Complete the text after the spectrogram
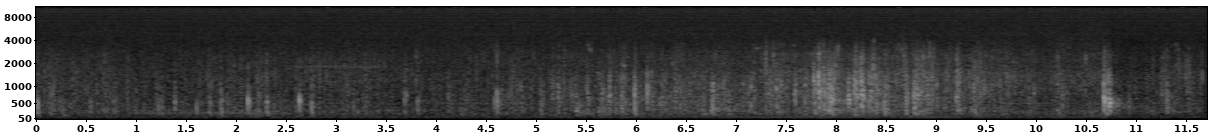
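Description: Horse hooves clop on a dirt track.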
